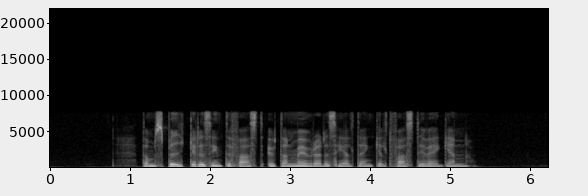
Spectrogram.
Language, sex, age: Swedish, female, 27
